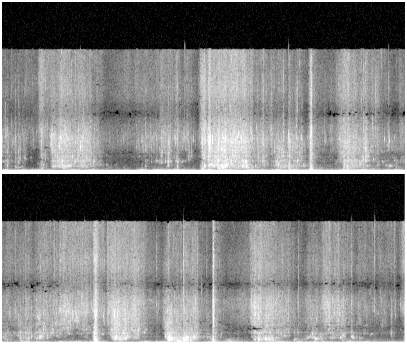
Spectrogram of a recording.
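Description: Shallow muddy river water sloshing and trickling as someone wades knee-deep and scoops wet mud out of the bank by hand, with a few sharp knocks.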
